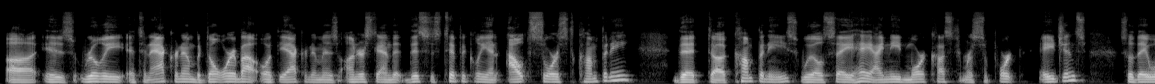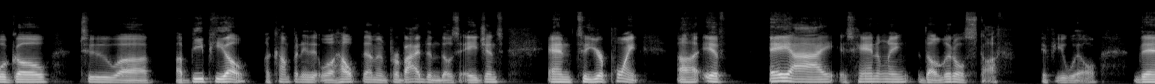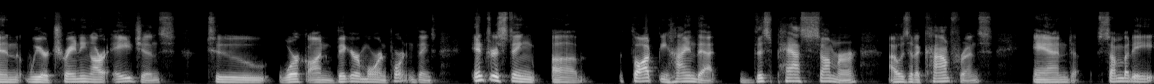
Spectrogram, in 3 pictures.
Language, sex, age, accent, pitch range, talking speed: English, male, 50-69, American, 110-130 Hz, 165 wpm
